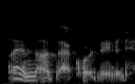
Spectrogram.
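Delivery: ordinary talk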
